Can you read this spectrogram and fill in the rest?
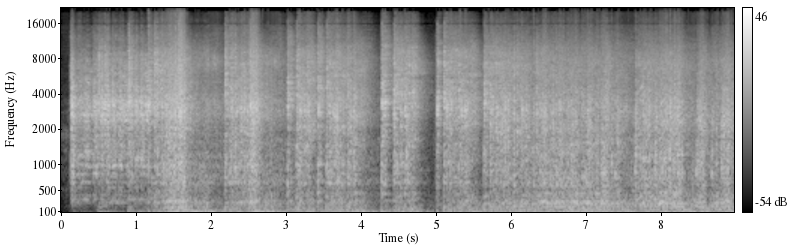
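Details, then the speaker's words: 1987 Chevrolet Monte Carlo SS 383 stroker on open headers, first start: it catches, then runs lumpy and misfiring. Suspected cause is the choke needing to open more; idle not yet set. "Yeah, I think she's misfiring. Hold on, guys."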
